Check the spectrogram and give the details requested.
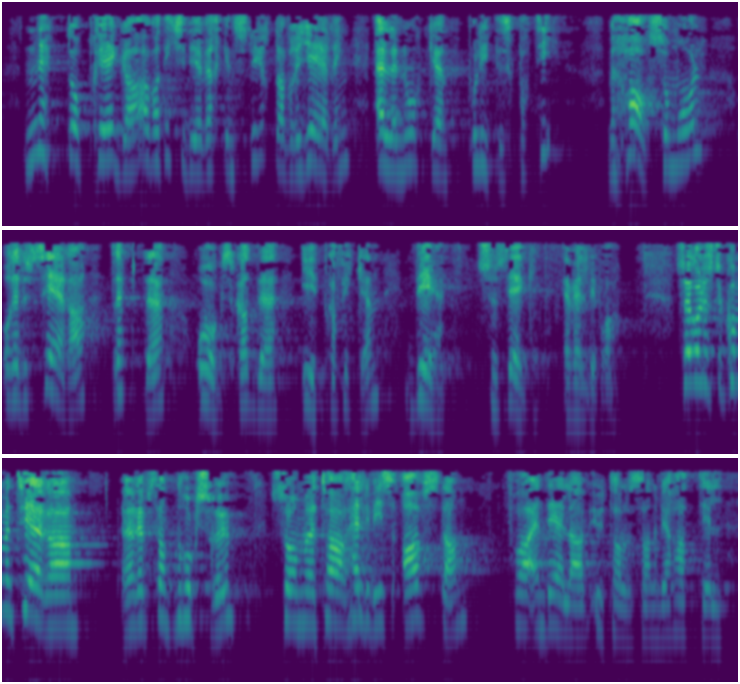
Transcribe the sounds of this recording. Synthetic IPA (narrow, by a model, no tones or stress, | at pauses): nɛt̪ːɔpʰːɾeːɡɑɑʋɑt̪ɪçːəd̪ɪæɾʋæɾkənst̪yːɾt̪ɑʋɾɛjeːɾɪŋɛlːənoːkənpʰʊliːt̪ɪsk̚pʰɑʁt̪ʰiː | mɛnhɑɾsɔmːoːl | ɔɾɛd̪ʉseːɾəd̪̥ɾɛpt̪əʔɔɡskɑd̪əɪt̪ʰɾɑfɪkːən | d̪ɛ | sʏnsɛɡæɾʋɛld̪ɪbɾɑ̰ː | sɔɛɡhɑɾlʏst̪ɪlɔkʰʊmənt̪ʰeːɾə | ɾɛpɾəs̩ɑnt̪n̩hɔɡsɾʉː | sɔmt̪ʰɑːɾɦɛld̪ɪʋiːsɑːʋst̪ɑn | fɾɑɛnd̪eːlɑʋʉːt̪ʰɑːllsɑnəʋɪhɑɾhɑt̪ʰːɪl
